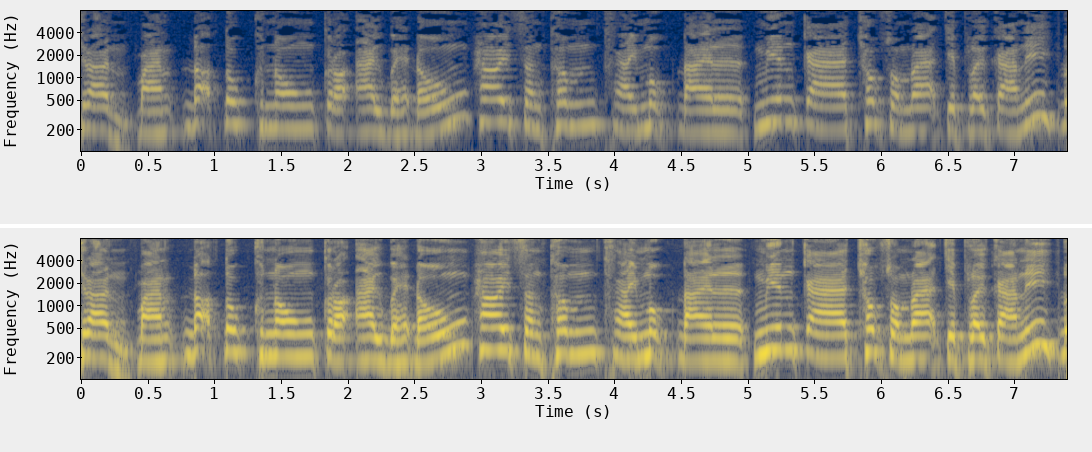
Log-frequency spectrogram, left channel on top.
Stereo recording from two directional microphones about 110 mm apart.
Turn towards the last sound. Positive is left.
turn(degrees=-40)  # may be behind; listen again after turning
